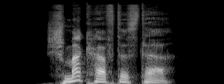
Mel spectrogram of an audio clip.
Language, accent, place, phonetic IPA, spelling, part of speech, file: German, Germany, Berlin, [ˈʃmakhaftəstɐ], schmackhaftester, adjective, De-schmackhaftester.ogg
- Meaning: inflection of schmackhaft: 1. strong/mixed nominative masculine singular superlative degree 2. strong genitive/dative feminine singular superlative degree 3. strong genitive plural superlative degree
